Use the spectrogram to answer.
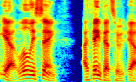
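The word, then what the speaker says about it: Lilly Singh: Is I'm pronouncing that right? Yeah, Lily Singh.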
